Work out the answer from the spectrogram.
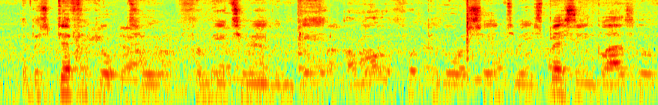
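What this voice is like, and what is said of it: Soft Scottish accent. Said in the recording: “where are you from with that beautiful accent? ... Scotland. ... But you held that Scottish. ... It's relatively soft”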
